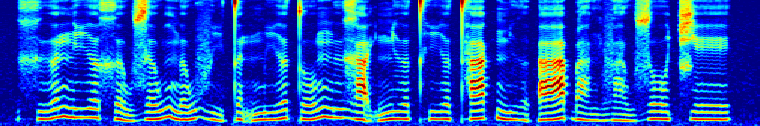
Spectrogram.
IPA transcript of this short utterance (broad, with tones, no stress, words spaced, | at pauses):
xɨ˨˦ə̯ ni˧ə̯xə˧˩wzə˨˦w ŋə˨˦wvi˧˩t̪ə̰˧˨n mi˨˦ə̯t̪o˨˦ ŋɨ˧ɣa̰˧˨j ɲɨ˧ə̯t̪ʰi˧ə̯t̪ʰa˦˥k̚ ɲɨ̤˨˩ə̯ʔaː˨˦ɓa̤˨˩ŋva̤˨˩w zo˧t͡ɕe˧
